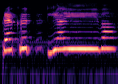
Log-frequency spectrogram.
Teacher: ಪ್ರಕೃತ್ಯೈವ ಶಬ್ದದಲ್ಲಿ ಕ್ರ ಮೇಲೆ ಆಘಾತ ಬರಬೇಕು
